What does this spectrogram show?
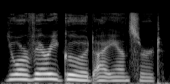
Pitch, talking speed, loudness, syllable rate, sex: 200 Hz, 210 wpm, -15 LUFS, 6.3 syllables/s, female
